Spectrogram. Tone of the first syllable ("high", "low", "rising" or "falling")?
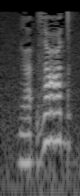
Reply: low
